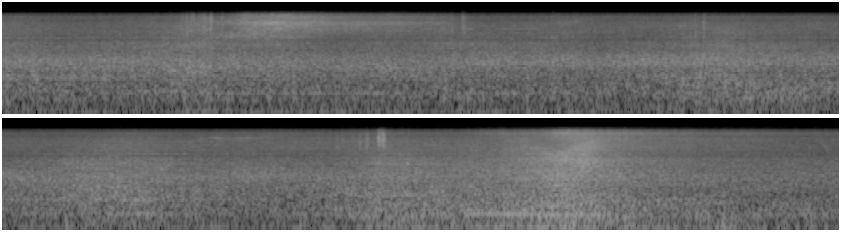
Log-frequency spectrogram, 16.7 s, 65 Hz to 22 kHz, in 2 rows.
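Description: A string of 25Z passenger coaches running past on the rails: a steady rumble and rush of wheels and air. It swells to its loudest about fourteen seconds in, as the last coach goes by, then eases off as the train pulls away.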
